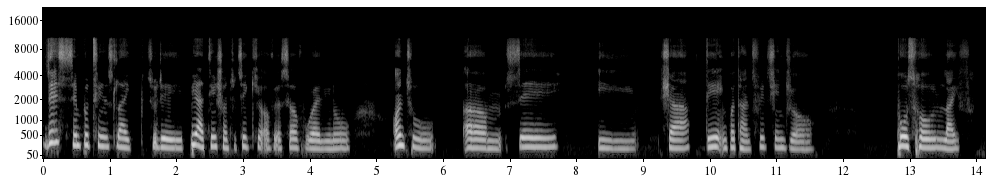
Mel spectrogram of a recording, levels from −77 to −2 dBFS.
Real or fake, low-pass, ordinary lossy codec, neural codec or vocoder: fake; none; none; vocoder, 22.05 kHz, 80 mel bands, WaveNeXt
